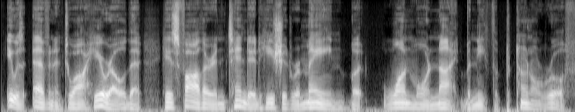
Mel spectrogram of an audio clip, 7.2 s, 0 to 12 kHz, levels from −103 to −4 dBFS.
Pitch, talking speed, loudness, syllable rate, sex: 90 Hz, 175 wpm, -19 LUFS, 4.8 syllables/s, male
